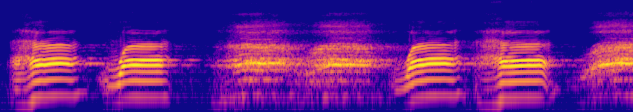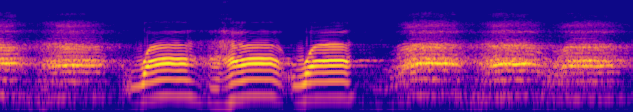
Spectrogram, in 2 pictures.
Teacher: Ha ini tempat keluarnya di tenggorokan. Tepatnya di tenggorokan paling bawah atau paling dalam. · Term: ha tebal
